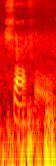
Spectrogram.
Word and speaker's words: Sappho: name and an english name my english name safo so it's spelled s-a-p-p-h-o those that have never heard of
